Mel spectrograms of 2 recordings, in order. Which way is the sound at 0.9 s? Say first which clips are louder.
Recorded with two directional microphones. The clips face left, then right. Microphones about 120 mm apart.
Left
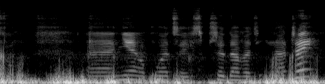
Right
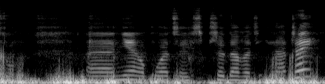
Right 1 dB; 45° right (ahead or behind).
